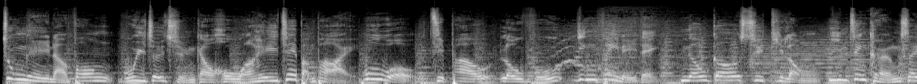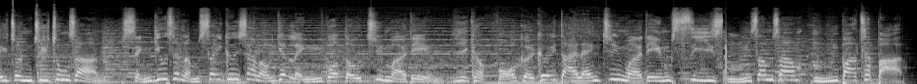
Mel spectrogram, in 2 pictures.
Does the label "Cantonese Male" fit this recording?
Yes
